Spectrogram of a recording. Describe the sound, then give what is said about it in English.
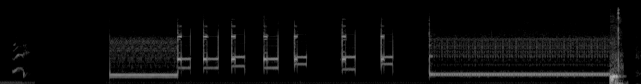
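A steady telephone dial tone hums, then a quick series of keypad beeps is punched in, followed by another sustained tone that ends with a short click. No one speaks. “I need to pantomime that I'm actually on the phone.”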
